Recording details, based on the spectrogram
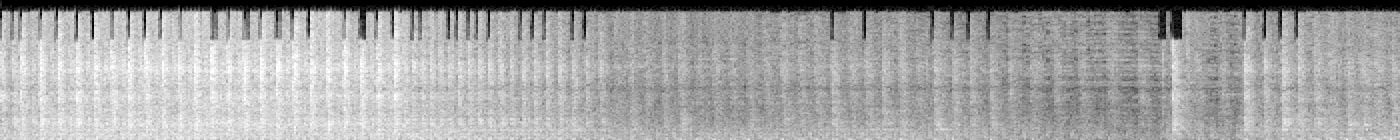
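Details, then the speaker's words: Bolens riding mower, running after carburetor removal and refit: fast, even, blatty chuffing at about four pulses a second, much louder than normal; owner suspects an exhaust leak, not confirmed. "well it's running but it's making a lot of noise sounds like it's got an exhaust leak so the motor runs but we've got another issue"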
